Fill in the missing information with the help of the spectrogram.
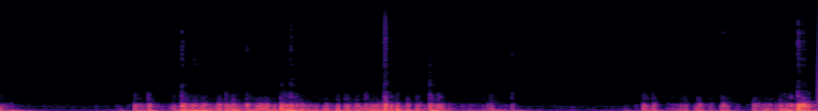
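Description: Long glitter nails on both hands scratch the hollow steel mesh grille of a Blue Yeti microphone, producing dense, low, rumbling scrapes with little high-end. The scratching swells in busy bursts, thins to a quiet patch around the middle, then picks up again with a few brighter ticks near the end.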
